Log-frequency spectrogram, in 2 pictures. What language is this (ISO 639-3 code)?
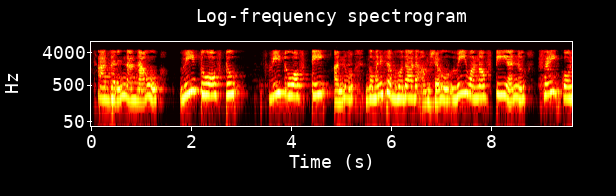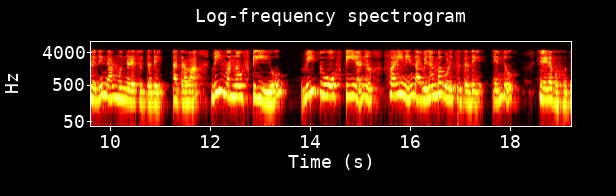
kan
